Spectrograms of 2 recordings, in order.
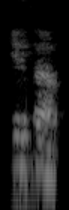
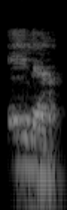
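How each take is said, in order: First: Said in the usual way. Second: "ether" with d for th; learner's mispronunciation. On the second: Shown as a demonstration. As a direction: say "ether" as "eeder". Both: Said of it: "is pronounced".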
